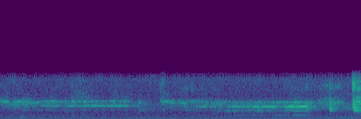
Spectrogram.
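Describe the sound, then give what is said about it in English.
A phone ringtone plays quietly for several seconds as a call comes in, a thin electronic melody of sustained tones that shift pitch now and then, with a faint hum underneath and no one talking. “I'm sorry, family, you know, we got a phone call coming in during the show.”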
